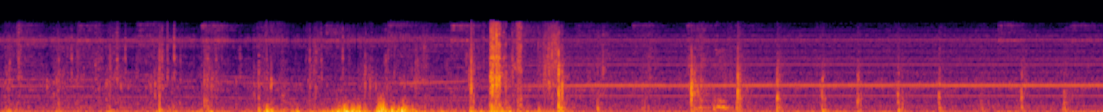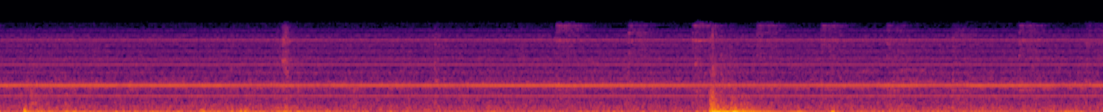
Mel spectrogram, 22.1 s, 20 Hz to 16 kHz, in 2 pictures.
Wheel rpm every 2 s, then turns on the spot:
0, 0, 0, 0, 0, 0, 0, 0, 0, 0, 0.
none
